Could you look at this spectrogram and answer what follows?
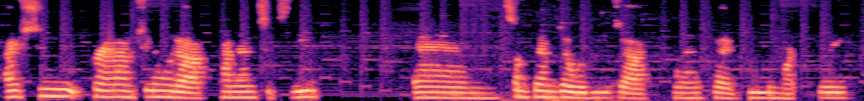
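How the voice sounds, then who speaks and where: A man from Belize joins a livestream by call, and his voice comes through muffled, as if from the other side of a wall. His tone is husky and breathy, and the pitch stays flat. He works through each explanation haltingly, one step at a time, while faint music plays underneath. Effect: muffled, as if through a wall, from a covered mic. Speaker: guest photographer. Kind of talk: casual chat on a livestream call. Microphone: remote call mic.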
